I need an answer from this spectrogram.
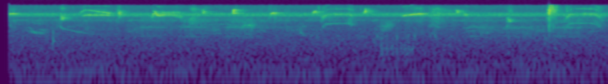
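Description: Wild birds calling: many short, sharp chirps and quick whistled slides, some overlapping. A steady high-pitched whine runs under them.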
